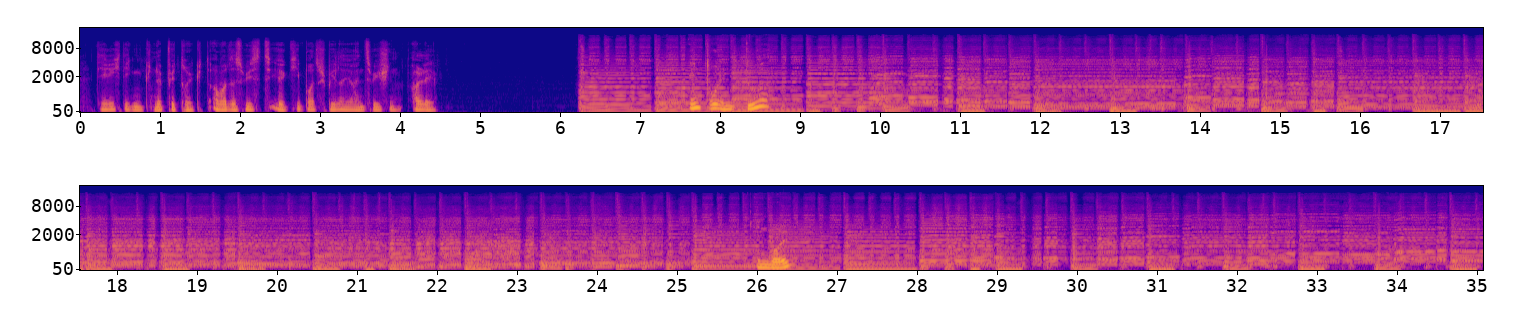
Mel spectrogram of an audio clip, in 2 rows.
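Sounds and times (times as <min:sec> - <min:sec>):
bass and rhythm accompaniment: 0:06.2 - 0:35.0
keyboard accordion waltz: 0:06.2 - 0:35.0.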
